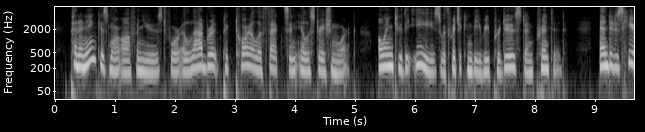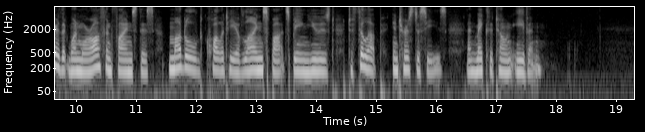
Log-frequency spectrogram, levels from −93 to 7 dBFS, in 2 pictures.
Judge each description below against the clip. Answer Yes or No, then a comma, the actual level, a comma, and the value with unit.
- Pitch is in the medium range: Yes, medium, 175 Hz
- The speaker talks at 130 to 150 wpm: No, average, 160 wpm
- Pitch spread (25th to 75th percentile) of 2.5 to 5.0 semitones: Yes, average, 3.6 semitones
